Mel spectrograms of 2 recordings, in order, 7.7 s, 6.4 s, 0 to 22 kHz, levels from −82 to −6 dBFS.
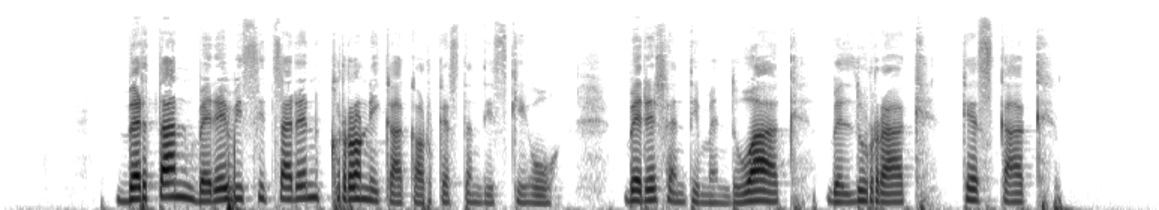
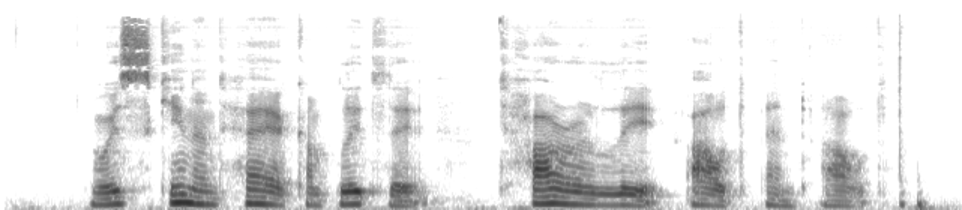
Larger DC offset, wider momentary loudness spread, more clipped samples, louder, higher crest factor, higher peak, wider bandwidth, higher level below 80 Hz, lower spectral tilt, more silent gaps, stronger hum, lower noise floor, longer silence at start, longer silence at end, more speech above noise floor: neither; about the same, 16 LU vs 18 LU; neither; first, -20 LUFS vs -32 LUFS; about the same, 20 dB vs 18 dB; first, -2 dBFS vs -14 dBFS; about the same, 15 kHz vs 16.5 kHz; first, -38 dBFS vs -60 dBFS; about the same, -6 dB/octave vs -5 dB/octave; neither; neither; first, -71 dBFS vs -63 dBFS; first, 0.8 s vs 0.6 s; first, 0.6 s vs 0.25 s; first, 51 dB vs 31 dB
